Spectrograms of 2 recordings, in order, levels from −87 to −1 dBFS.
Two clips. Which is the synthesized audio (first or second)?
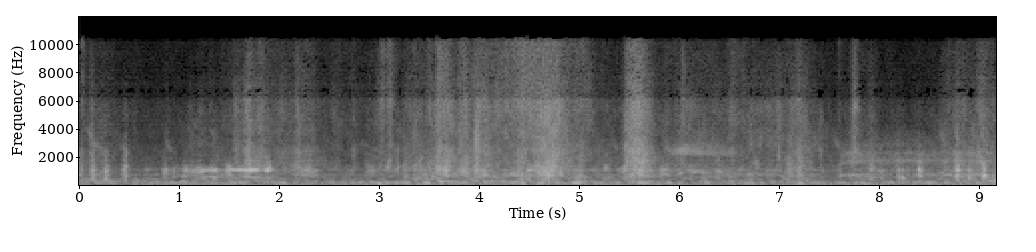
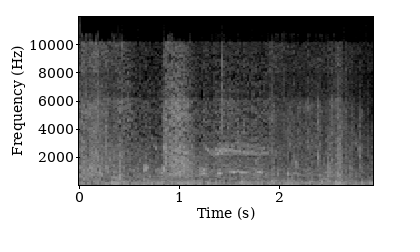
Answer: first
